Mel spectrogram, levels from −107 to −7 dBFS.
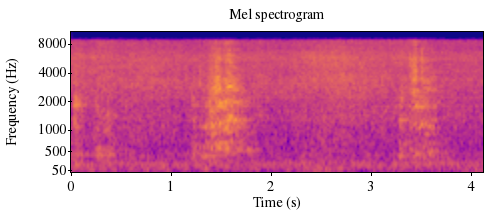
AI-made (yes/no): yes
